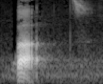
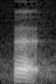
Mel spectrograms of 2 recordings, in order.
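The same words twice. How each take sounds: First: The vowel is full and clearly pronounced. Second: The vowel is reduced and weakly pronounced. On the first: "The strong form is but" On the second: "What about the weak form?"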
